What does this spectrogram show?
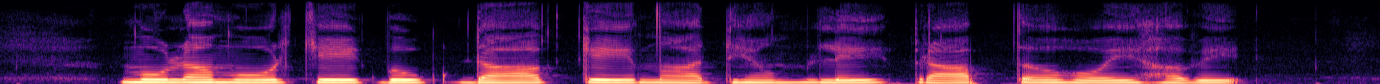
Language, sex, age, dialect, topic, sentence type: Chhattisgarhi, female, 56-60, Central, banking, statement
